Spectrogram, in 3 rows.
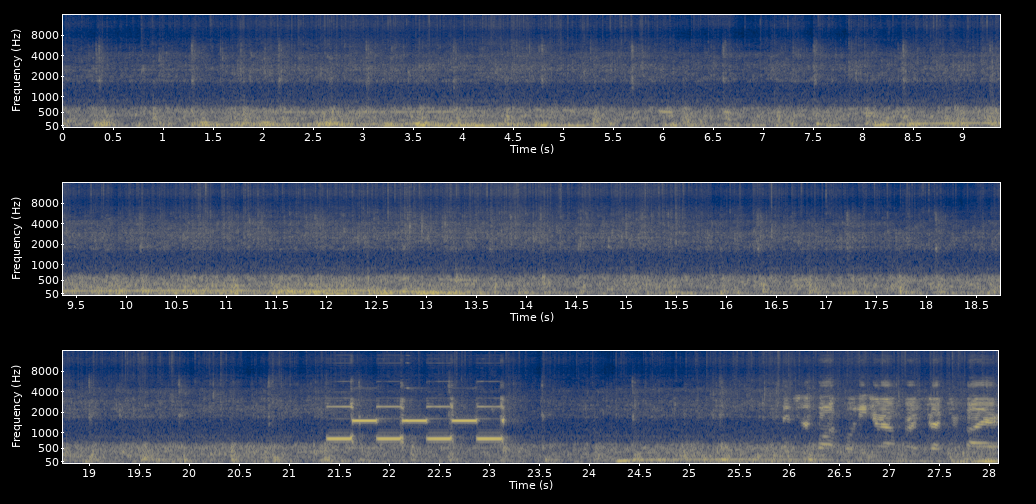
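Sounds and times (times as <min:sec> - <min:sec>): low engine hum: 0:00.0 - 0:19.8, 0:21.4 - 0:28.0
engine and road rumble: 0:00.0 - 0:28.0
alternating high-low alert beeps: 0:21.4 - 0:23.3.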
